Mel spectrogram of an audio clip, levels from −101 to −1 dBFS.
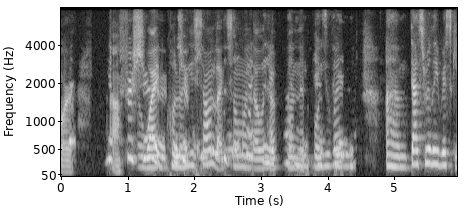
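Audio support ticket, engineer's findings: Speech suppressed in double talk, 1.58–4.6 s: near-end speech ducks by up to about 20 dB, around 2 s affected in total. Likely the echo canceller, unable to separate local talker from loudspeaker echo during overlap, attenuated both.

Echo leak at 1.97–2.19, 2.51–2.62, 3.66–3.72 and 4.34–4.44 s: delayed copy of speech, 266 ms late, at about 10 dB below speech in the first two and about 20 dB in the last two. Likely a far-end loudspeaker echo canceller passing residual mic pickup. Band limit at 8 kHz consistent with G.722 at 64 kbps.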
